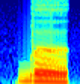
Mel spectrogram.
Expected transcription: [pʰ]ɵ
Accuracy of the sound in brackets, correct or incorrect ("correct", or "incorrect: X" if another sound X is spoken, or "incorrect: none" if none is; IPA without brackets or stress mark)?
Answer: incorrect: b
